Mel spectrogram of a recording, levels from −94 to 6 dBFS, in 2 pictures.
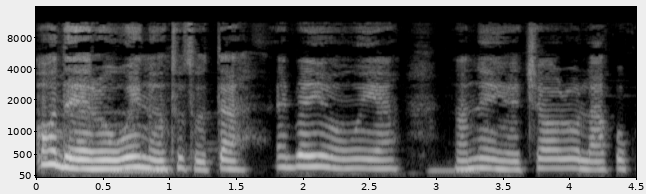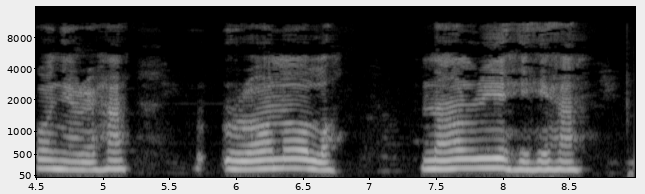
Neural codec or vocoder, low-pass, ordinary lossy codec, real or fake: none; 14.4 kHz; MP3, 48 kbps; real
